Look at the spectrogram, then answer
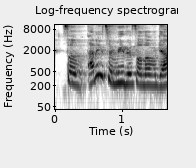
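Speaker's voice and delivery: talking through laughter. Rereading a funny message aloud, laughing while talking. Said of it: "I'm sorry if I keep laughing".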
